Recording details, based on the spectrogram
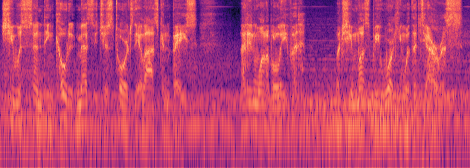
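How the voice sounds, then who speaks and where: An actor playing a solemn, reluctant military colonel in a video game, reporting in a measured way. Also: male voice, mid-range voice, vocal fry, natural voice. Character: grave, reluctant military colonel, male commanding officer. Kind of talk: dramatic video game voice acting. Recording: music behind the voice.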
